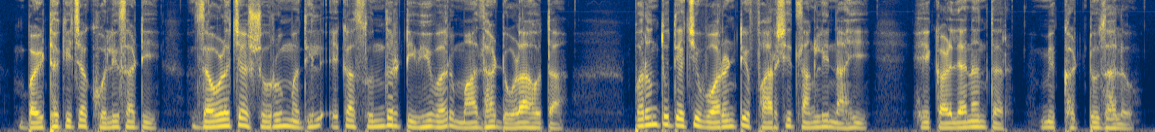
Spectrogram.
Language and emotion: Marathi, sad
